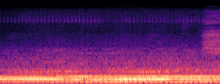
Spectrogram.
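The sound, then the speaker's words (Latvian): A steady, droning engine hum of an airplane passing overhead, holding an even, fairly loud level for the whole few seconds with no voices. “Vai šai nepilnajā minūtē dzirdamajai skaņai izdevās jūs pārliecināt, ka ir vasaras vakars, klajā laukā, tālumā reizes suns, garām aizbrauc mašīna un pavisam drīz pāri pārlidos arī lidmašīna?”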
